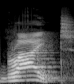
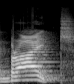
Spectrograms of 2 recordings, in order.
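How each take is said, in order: No difference in how they are said.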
